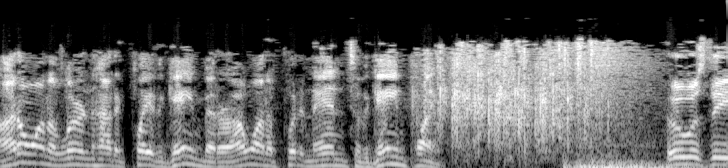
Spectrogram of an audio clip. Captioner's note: crowd applause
